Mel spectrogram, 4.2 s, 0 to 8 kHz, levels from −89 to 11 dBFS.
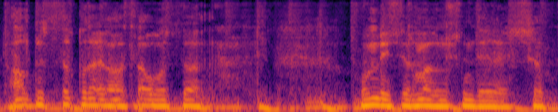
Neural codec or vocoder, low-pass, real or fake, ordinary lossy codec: codec, 16 kHz, 4 kbps, FunCodec, trained on LibriTTS, 50 frames a second; none; fake; none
